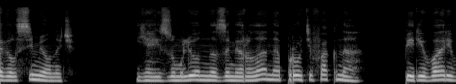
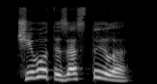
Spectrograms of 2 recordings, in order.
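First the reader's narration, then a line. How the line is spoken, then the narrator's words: Shout. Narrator (Russian): крикнул Семёныч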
